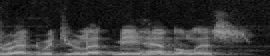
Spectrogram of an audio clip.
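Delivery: said very quietly. During a timeout, speaker retells what he said to him, very quietly. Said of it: "he says to me very quietly in his manner".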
